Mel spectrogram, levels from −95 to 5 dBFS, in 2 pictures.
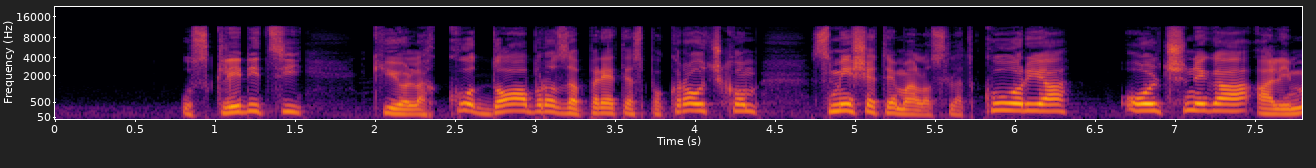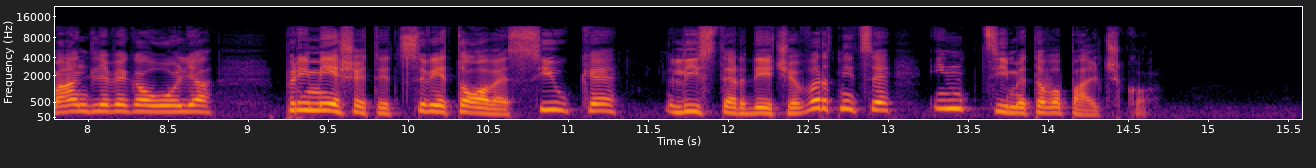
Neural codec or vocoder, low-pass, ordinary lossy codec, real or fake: none; none; none; real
